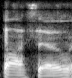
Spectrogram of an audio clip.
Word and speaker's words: Boso: Well, I am Bosso, and that is how it's pronounced if you've only ever seen it written down. It's not Bozo.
